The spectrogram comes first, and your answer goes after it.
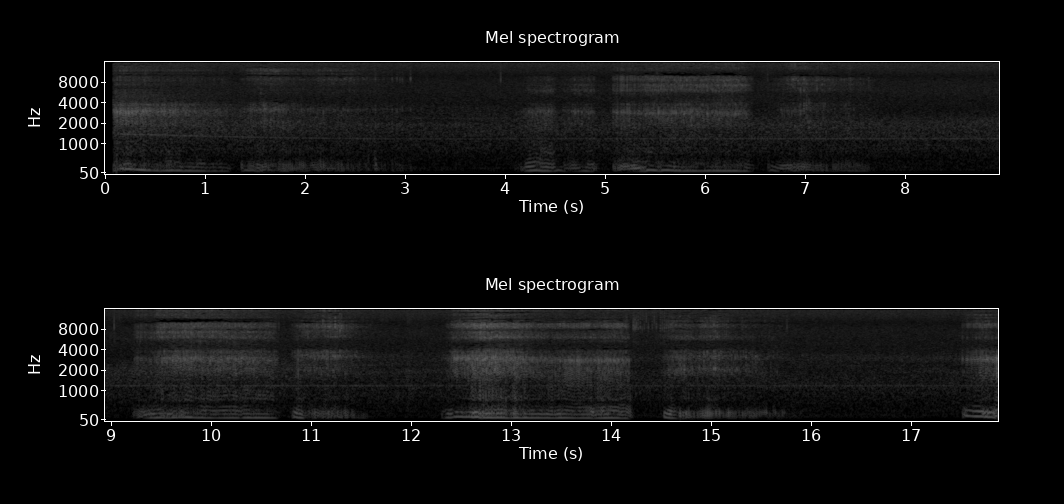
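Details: Vizsla puppy named Pacsirta asleep in the morning, snoring in low, rasping, harmonic breaths that come in bursts of one to two seconds separated by quiet pauses, with a faint steady tone humming underneath indoors.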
